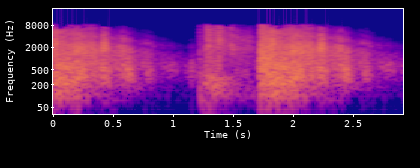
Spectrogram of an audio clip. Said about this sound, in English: at that moment some shots came from the cliff.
